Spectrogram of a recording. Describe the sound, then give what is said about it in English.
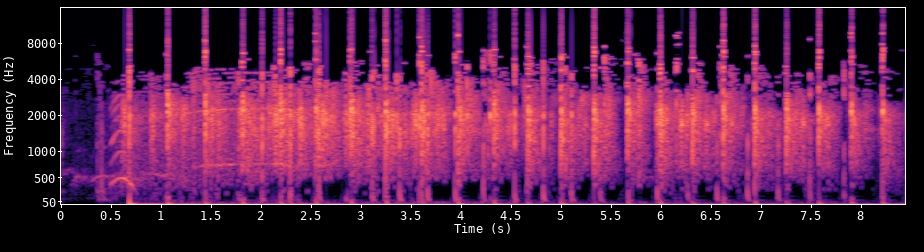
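A crowd at a school district meeting applauds steadily as a principal appointment for Holly Hill K-8 is announced, with dense, overlapping claps and sharp individual hand slaps ringing out throughout, loud and sustained for the whole stretch. “Already applause.”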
